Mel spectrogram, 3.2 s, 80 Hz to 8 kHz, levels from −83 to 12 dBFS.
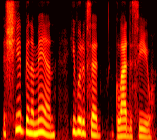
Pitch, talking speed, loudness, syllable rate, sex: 210 Hz, 265 wpm, -17 LUFS, 5.5 syllables/s, female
